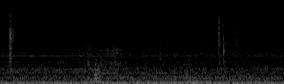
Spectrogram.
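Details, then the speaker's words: Old rusty-cased PC at boot: steady low droning roar like a lawnmower; overly loud fan, owner suspects the CPU cooler, unconfirmed. "I have it booted up right now, and it sounds like a lawnmower, so we have a lawnmower built into this thing. I might have to do something with its CPU cooler. It's not a good noise."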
